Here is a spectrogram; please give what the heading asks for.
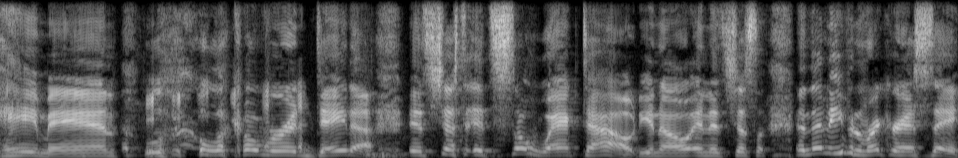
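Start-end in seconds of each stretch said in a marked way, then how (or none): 0.0-2.8 put-on, very slow, drawn-out stoner drawl. Retelling an episode scene about Picard, imitating stoned Picard. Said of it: "like a guy's been smoking weed".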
